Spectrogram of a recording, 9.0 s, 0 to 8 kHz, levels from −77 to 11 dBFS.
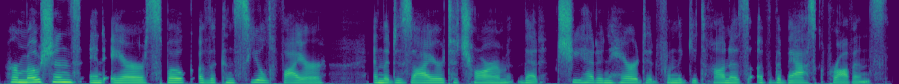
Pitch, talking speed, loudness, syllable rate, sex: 175 Hz, 165 wpm, -20 LUFS, 4.9 syllables/s, female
